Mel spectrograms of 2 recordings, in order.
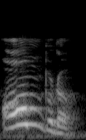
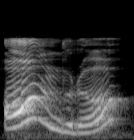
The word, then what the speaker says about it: hombro: Spanish: hambre, hombre, and hombro. As you can see, they are very similar in their spelling. All 3 start with an H, H, which in Spanish, remember, the H is silent.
